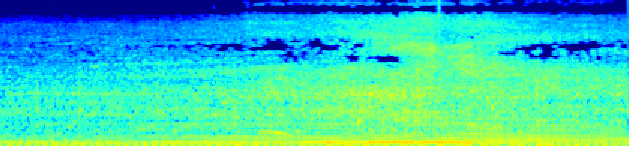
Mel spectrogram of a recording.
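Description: A motor engine runs with a steady low hum, growing louder about two to three seconds in and then easing off.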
